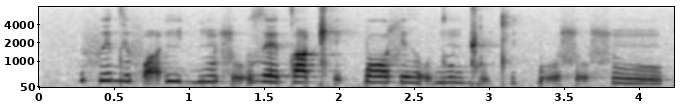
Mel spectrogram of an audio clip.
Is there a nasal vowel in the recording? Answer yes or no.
yes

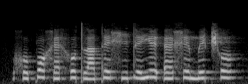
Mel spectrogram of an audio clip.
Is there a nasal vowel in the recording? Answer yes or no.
no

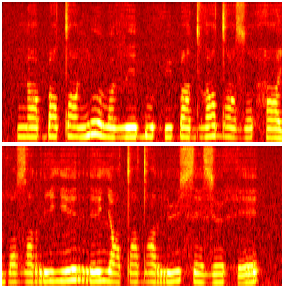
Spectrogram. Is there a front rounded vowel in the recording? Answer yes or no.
yes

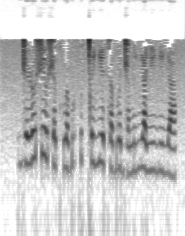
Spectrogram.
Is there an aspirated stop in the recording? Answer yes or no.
yes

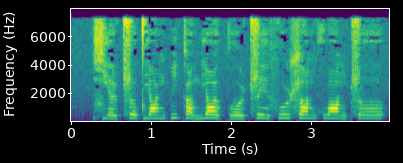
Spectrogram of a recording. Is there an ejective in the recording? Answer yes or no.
no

